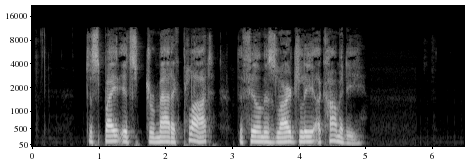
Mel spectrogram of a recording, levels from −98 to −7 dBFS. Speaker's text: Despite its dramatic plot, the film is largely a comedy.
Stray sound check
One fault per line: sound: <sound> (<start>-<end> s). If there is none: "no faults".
no faults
